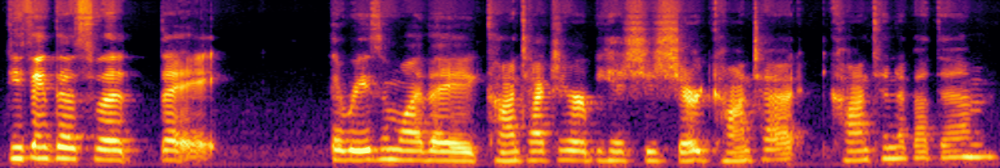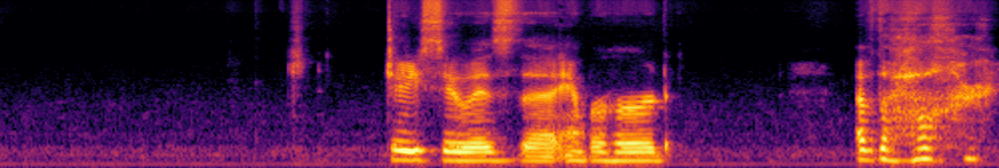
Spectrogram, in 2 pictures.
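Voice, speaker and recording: A woman's voice: mid-range voice, lively intonation, unhurried, creaky, long pauses, fairly bright tone. A woman giving casual live commentary, thinking aloud as a host.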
